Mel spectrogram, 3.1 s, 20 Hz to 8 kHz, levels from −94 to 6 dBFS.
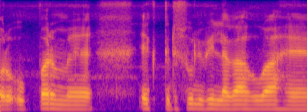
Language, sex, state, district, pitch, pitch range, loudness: Hindi, male, Jharkhand, Deoghar, 115 Hz, 110-120 Hz, -18 LUFS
